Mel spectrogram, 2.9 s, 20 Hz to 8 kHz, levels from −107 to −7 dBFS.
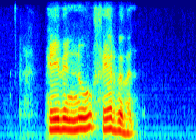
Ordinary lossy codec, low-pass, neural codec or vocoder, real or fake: Opus, 16 kbps; 7.2 kHz; none; real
